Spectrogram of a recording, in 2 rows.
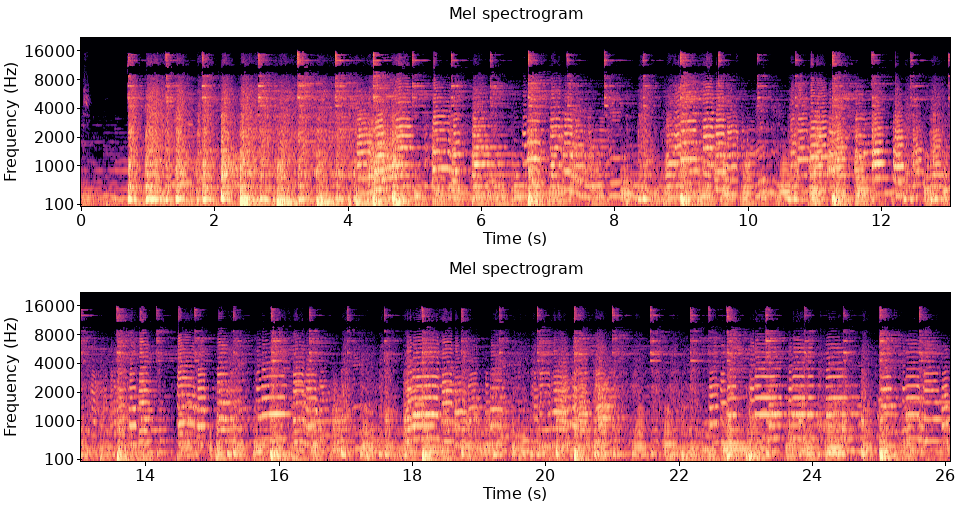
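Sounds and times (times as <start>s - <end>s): jazz music with brass horns: 0.0s - 26.0s.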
